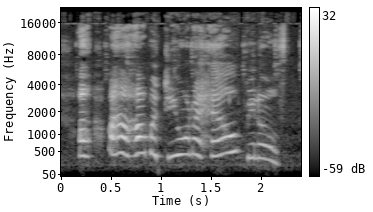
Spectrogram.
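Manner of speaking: very high, gentle American voice. Praising a british actor's american accent, imitating his soft american voice. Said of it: "that soft voice he has".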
